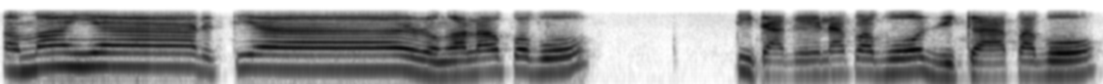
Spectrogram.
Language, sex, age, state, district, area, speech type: Assamese, female, 45-60, Assam, Tinsukia, urban, conversation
